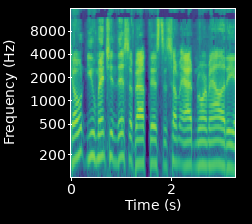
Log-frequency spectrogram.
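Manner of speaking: ordinary delivery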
